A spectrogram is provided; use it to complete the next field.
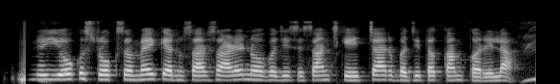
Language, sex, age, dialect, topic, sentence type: Bhojpuri, female, 18-24, Southern / Standard, banking, statement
